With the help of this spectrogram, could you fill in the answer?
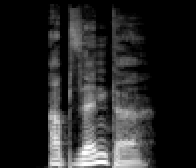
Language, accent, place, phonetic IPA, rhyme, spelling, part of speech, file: German, Germany, Berlin, [apˈzɛntɐ], -ɛntɐ, absenter, adjective, De-absenter.ogg
- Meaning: inflection of absent: 1. strong/mixed nominative masculine singular 2. strong genitive/dative feminine singular 3. strong genitive plural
